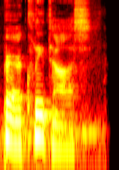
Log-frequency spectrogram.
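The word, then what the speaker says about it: parakletos (παράκλητος): One of my favorites is something I learned probably in the last few years, and it's a Greek word that's pronounced parakletos. And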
